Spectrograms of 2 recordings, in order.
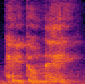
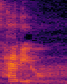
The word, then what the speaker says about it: Hedione: Hedione? Wait. I'm just gonna search it out. Because let's do. Hedone. Nope, that does not sound right. That's clickbait. How do I pronounce that? Right here. This is Hedione. Hedione. I did it right.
